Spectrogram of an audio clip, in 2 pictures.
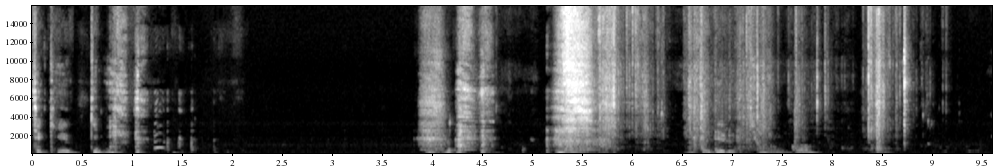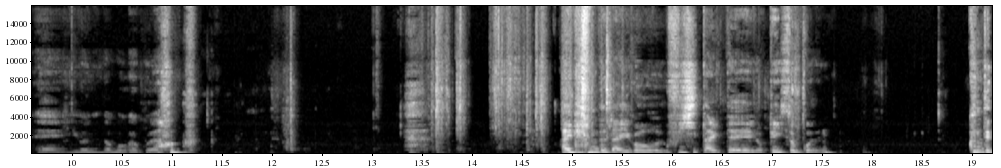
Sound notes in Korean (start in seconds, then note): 4.0 웃음; 5.2 콧방귀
